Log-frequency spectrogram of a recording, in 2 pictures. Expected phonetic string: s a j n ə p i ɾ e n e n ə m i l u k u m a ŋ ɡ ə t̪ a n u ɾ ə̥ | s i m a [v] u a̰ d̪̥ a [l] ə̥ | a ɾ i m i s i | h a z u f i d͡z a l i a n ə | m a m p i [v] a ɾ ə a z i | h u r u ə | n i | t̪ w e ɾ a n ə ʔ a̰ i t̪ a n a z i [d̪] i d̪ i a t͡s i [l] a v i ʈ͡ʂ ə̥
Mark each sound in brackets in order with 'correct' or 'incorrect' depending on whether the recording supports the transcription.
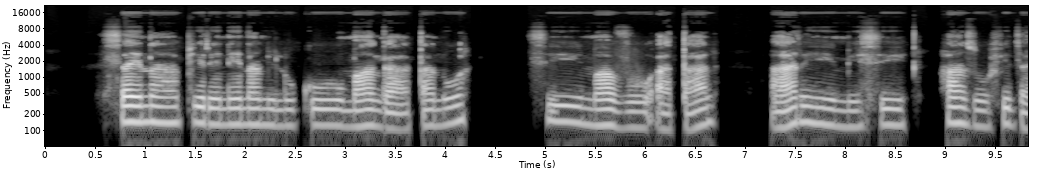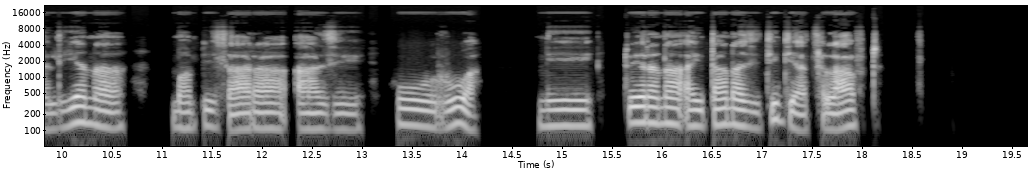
correct, correct, incorrect: z, incorrect: t̪, correct

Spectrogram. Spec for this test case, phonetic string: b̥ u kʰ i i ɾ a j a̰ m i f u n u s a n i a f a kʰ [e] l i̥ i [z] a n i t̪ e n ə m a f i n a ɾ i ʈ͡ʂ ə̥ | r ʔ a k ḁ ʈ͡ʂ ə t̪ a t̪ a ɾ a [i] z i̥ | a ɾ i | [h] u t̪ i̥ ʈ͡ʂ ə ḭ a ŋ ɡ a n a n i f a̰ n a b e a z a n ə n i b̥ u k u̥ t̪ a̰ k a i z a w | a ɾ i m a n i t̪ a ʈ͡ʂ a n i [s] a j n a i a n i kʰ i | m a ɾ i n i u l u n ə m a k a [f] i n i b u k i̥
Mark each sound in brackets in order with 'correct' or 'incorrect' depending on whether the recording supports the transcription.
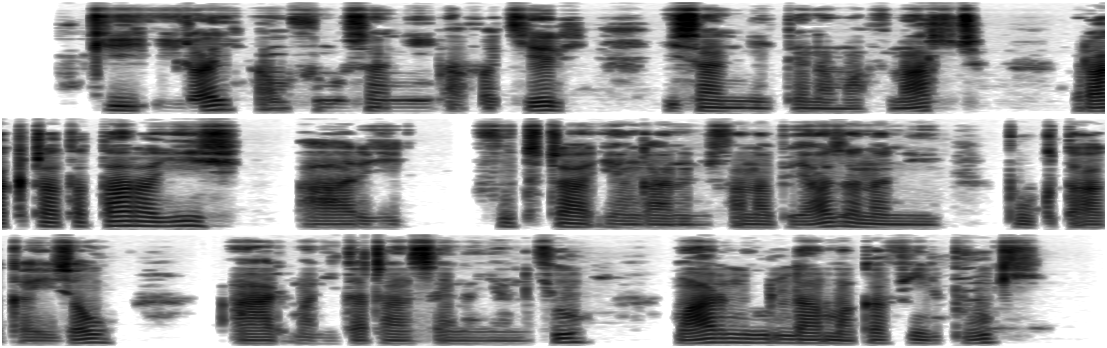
correct, incorrect: s, correct, incorrect: f, correct, correct

